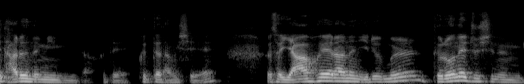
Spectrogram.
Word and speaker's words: 야훼: 이 말 그대로 사실 발음하면 야훼 이렇게 된다고 말씀드렸죠.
